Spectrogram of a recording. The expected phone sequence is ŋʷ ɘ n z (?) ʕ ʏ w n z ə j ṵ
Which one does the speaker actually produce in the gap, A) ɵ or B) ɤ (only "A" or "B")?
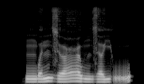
A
